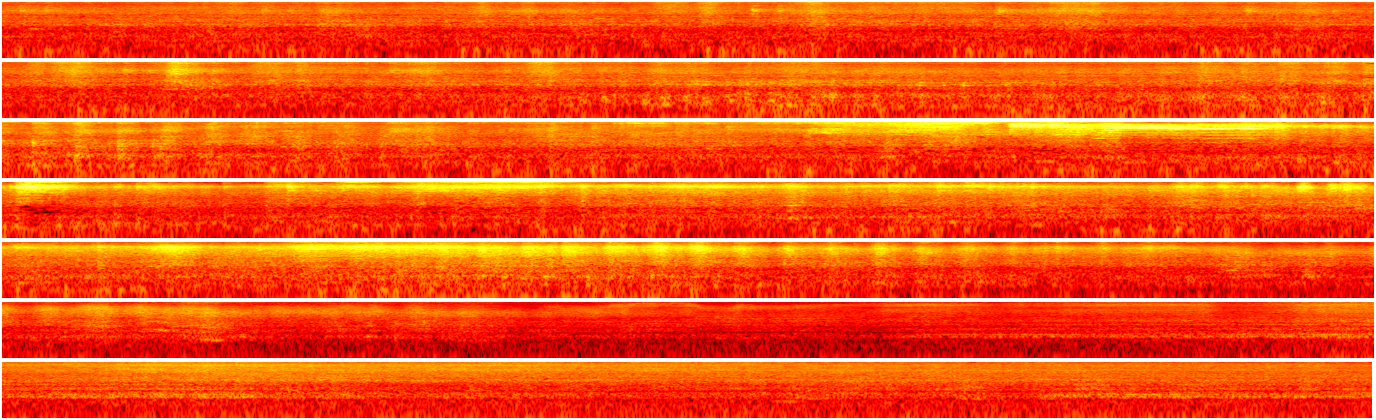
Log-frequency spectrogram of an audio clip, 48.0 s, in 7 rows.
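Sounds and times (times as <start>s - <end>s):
train cars rumbling past: 0.0s - 48.0s
high wheel squeal: 17.7s - 20.3s.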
